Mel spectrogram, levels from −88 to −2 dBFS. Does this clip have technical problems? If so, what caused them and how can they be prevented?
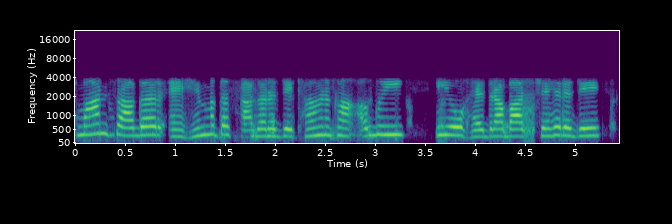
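Yes. The G.729 codec is at work throughout. It rebuilds the speech from a vocal tract filter, a pitch predictor and a few pulses per frame at 8 kbit/s, confining the sound to roughly 200 Hz to 3.7 kHz and giving it a plainly rough, synthetic edge. A wideband codec such as G.722 or Opus would prevent this.

An echo leak appears from 0.32 to 0.40 s: a faint copy of the far side returns about 354 ms late, roughly 15 dB below the speech, likely because a loudspeaker echo canceller let some of its microphone pickup through. Headsets or a better-tuned echo canceller would prevent it.

Speech suppressed in double talk occurs from 1.28 to 3.65 s and again from 4.01 s to the end. The voice dips very deeply, at times almost vanishing, likely because an echo canceller could not tell the talker from loudspeaker echo while both sides spoke. Less aggressive suppression or headsets would prevent this.

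VoIP packet loss concealed by the speech codec hits at 1.61 to 1.78 s (40 ms lost, consistent with two packets) and 4.49 to 4.62 s (100 ms lost). The decoder stretched the last pitch and filter into a fading buzzy tone or coloured noise, and the voice stays weak briefly afterwards. A more stable network or a jitter buffer with redundancy would prevent it.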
